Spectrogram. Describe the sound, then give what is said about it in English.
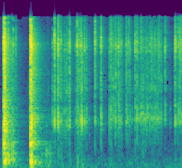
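A Rubik's Cube dropped: two sharp plastic clacks on impact, followed by a quick, scattered run of many lighter clicks and rattles as it settles, fairly faint and with no voices. “Hear it now? Hear it properly? Rubik's Cube.”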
